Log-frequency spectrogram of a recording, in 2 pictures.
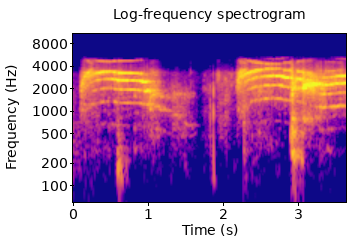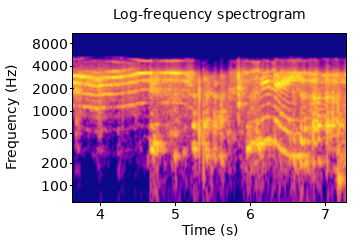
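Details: Pet cat freaking out indoors while a screaming cat noise is played, as the other cat brings in a dead baby bird; long, harmonic, wailing meows with rising and falling pitch, some overlapping, amid excited human voices.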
